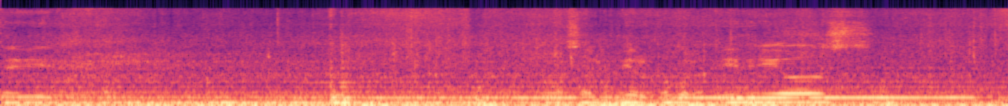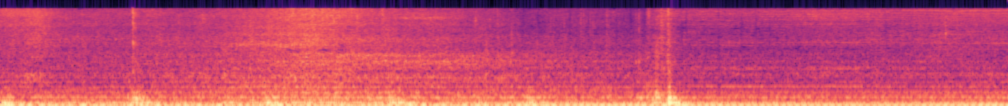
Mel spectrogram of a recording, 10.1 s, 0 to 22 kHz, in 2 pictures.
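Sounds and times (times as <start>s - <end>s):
car engine idling: 0.0s - 10.0s
windshield wipers sweeping wet glass: 0.1s - 10.0s.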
